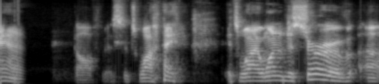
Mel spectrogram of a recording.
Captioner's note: chuckles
